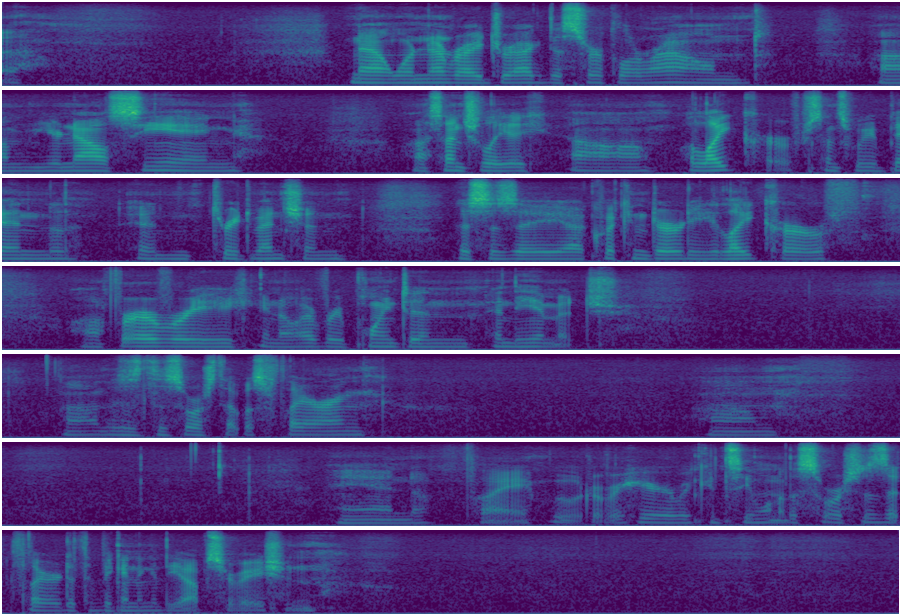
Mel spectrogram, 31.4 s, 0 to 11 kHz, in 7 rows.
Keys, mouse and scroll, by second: 0.4 click, 1.4-2.9 drag, 3.6-7.4 drag, 12.2-16.1 drag, 16.8-18.6 drag, 19.2-20.8 drag, 22.1-24.5 drag, 25.5-27.8 drag, 28.7-31.4 drag.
